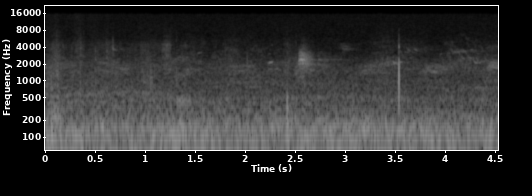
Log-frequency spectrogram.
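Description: Birds calling in short chirps over steady open-air ambience, with a single sharp click about three and a half seconds in.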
